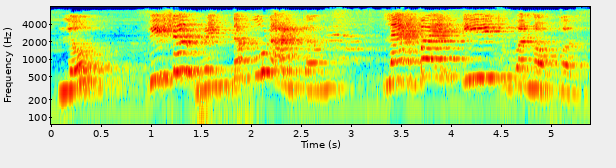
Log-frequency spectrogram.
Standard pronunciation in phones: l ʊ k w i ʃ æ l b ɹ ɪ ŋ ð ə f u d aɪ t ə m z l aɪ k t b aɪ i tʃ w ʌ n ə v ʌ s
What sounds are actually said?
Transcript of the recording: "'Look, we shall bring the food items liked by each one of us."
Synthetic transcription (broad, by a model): l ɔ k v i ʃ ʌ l b ɹ ɪ ŋ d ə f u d aɪ t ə m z l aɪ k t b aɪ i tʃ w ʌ n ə p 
